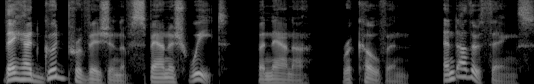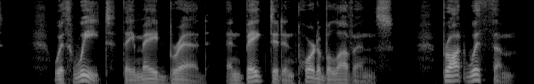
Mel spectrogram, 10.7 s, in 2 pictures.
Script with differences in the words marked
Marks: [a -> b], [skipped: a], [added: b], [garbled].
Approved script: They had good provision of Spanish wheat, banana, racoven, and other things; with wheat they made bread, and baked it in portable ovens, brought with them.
They had good provision of Spanish wheat, banana, racoven, and other things; with wheat they made bread, and baked it in portable ovens, brought with them.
